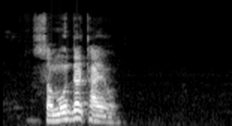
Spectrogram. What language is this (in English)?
Wadiyara Koli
